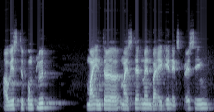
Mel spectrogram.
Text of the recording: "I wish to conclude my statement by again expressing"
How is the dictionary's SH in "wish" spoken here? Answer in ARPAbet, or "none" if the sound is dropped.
S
